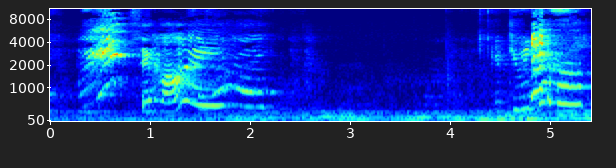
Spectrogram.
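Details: A pet green Indian ringneck parakeet talks in high, squeaky, voice-like phrases, with a chattering burst at the start and another about four seconds later, and low room hum between, amid owners asking for kisses.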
